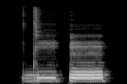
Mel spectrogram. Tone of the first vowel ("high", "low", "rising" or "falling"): high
